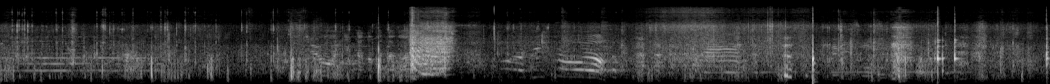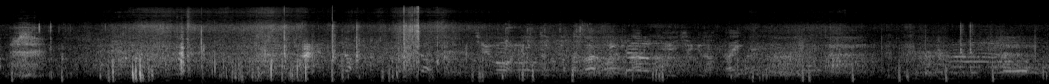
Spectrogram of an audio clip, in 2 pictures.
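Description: Dry grass rustles and crackles as someone pushes through it on foot.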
